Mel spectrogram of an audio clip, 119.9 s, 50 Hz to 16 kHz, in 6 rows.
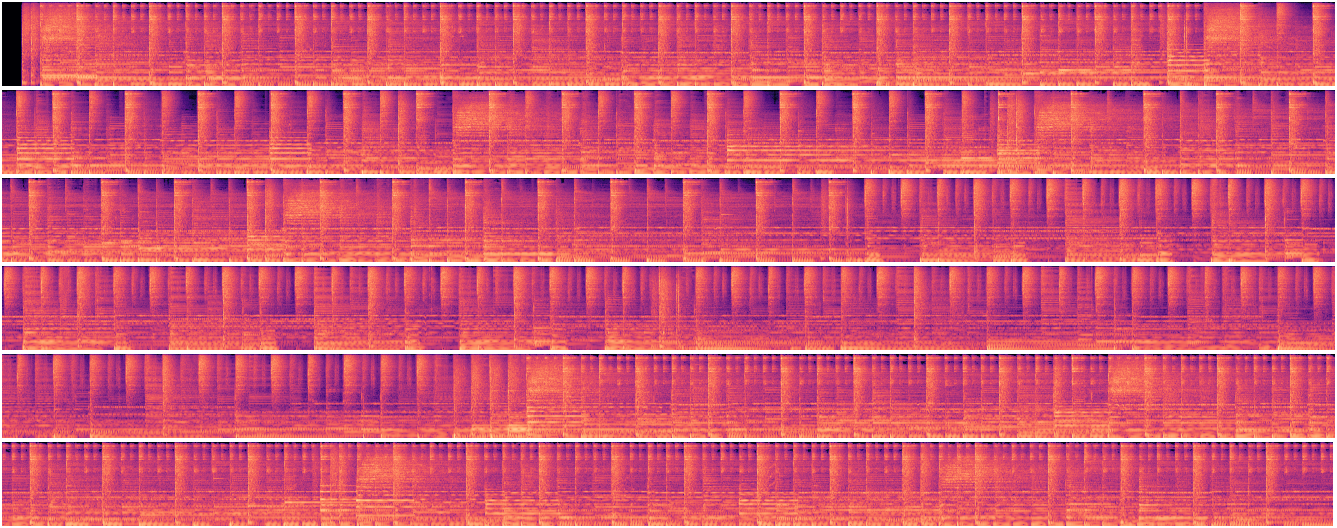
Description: I år er der ingen video med fagter - men der er tilgæld en karaokeversion:
Ugens bibelvers - karaoke
Evighedernes-Konge-karaoketrack.mp3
